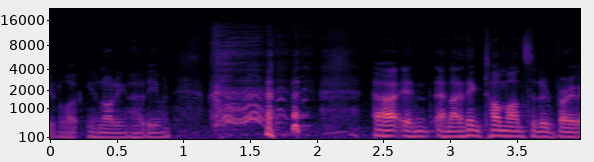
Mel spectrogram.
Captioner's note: chuckles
